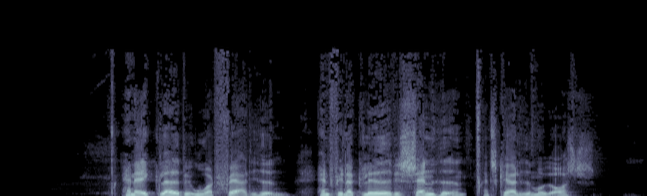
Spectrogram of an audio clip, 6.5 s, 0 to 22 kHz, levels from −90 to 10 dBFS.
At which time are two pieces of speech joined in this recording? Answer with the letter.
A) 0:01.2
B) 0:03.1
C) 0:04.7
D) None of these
C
